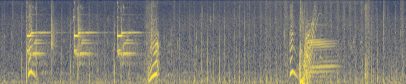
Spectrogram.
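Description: Sheep in Super Mario Odyssey bleat in short, wavering calls, three close together, then two more after a gap, over faint game clatter and background music.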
